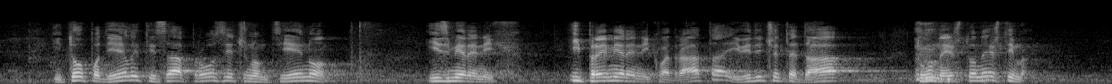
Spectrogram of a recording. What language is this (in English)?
Croatian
